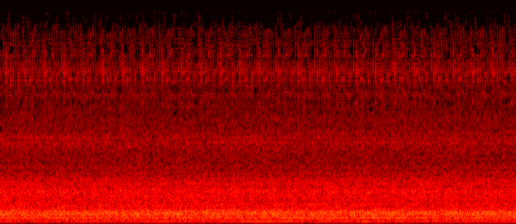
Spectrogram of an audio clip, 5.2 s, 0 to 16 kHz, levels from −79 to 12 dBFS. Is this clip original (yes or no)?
no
